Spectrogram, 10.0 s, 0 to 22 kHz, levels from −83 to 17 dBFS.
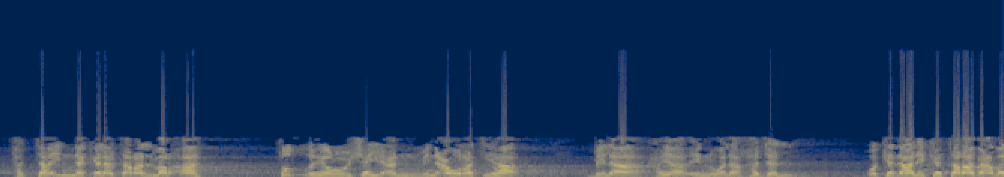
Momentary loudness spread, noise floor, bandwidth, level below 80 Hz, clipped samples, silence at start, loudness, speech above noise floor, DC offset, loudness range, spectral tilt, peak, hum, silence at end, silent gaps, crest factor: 11 LU; -41 dBFS; 10 kHz; -54 dBFS; under 0.1%; 0 s; -13 LUFS; 28 dB; under 0.1%; 2 LU; -4.5 dB/octave; 0 dBFS; none; 0 s; none; 14 dB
